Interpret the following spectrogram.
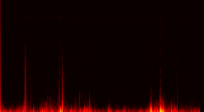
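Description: Handling noise from a handheld phone's microphone: a string of low, irregular thumps and faint rustling, the loudest about three seconds in.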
